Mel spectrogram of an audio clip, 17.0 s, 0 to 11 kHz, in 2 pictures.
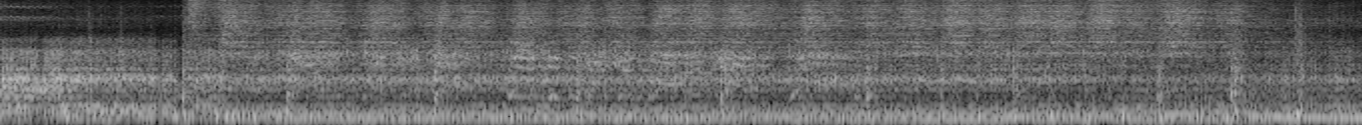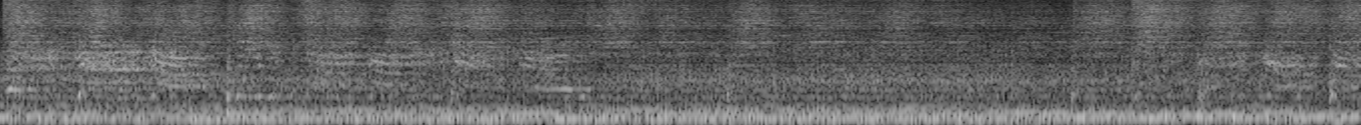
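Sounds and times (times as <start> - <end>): distorted electric guitar: 0.0 - 17.0
drum kit beat: 1.1 - 17.0.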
